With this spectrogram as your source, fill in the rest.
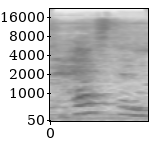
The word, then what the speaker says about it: Haston: My last name is, well, my maiden name is Haston, but people always say Haston, or I've even had someone recently tell me, no, your name is, you pronouncing it wrong. What? I'm pronouncing my name wrong? They're like, no, it's Haston, like Gaston. Oh, okay, if you say so, but no, my father's family, they all pronounced Haston, so whatever.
